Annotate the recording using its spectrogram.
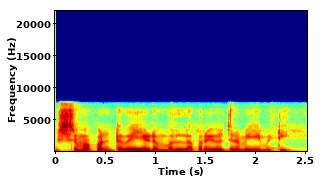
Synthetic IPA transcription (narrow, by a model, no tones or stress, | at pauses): ʋiʃɾɐmɐpɐɳʈɐʋɛːjɐɽɐmʋɐlːɐpɾɐjɔːd͡ʒɐnɐme̞ːmiʈi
